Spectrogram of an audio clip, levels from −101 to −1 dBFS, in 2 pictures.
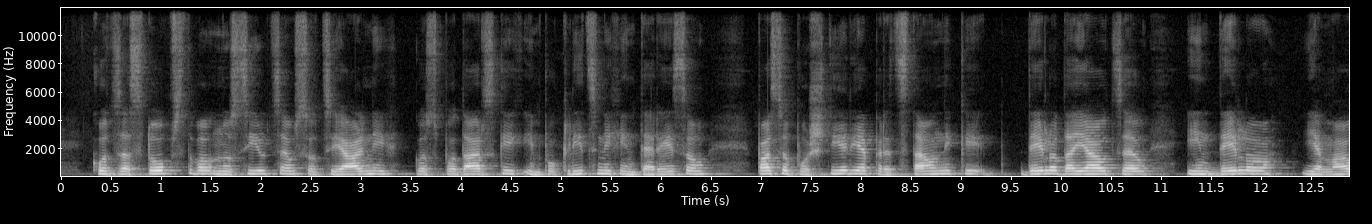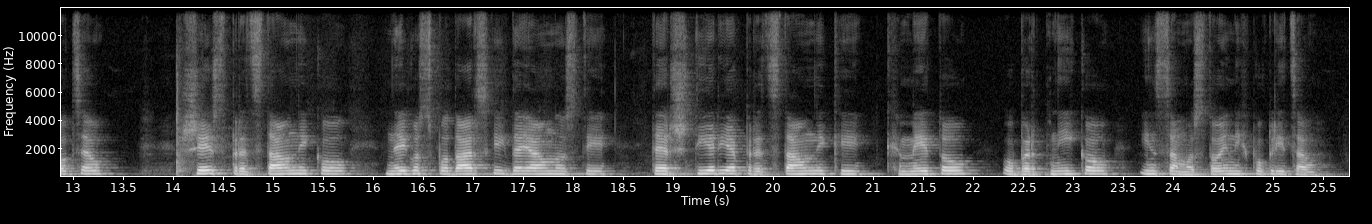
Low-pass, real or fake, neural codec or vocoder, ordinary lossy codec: none; real; none; none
